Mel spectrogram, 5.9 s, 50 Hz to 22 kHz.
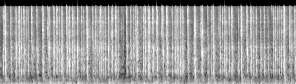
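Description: Continuous fingertip typing with both hands on a beige plastic vintage Wang 725 mechanical keyboard fitted with Alps SKCM Neon Green/Lime switches. The rapid, overlapping keystrokes make bright, crisp clacks that die away almost instantly, over a soft low thump from the plastic case.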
